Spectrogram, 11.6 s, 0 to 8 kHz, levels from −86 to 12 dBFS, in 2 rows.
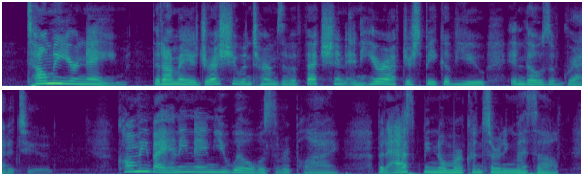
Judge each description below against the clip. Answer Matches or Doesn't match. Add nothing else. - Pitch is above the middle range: Matches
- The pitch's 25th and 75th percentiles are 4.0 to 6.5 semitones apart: Doesn't match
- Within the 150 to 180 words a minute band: Doesn't match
